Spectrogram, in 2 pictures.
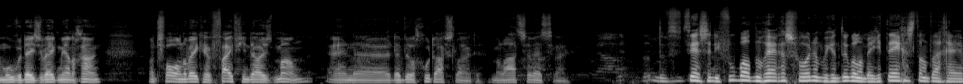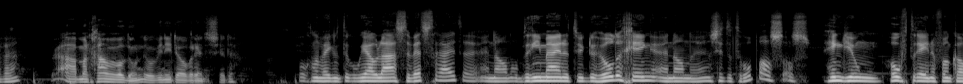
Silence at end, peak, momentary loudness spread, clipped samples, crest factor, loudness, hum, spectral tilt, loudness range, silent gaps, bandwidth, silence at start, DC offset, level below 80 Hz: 0 s; -2 dBFS; 15 LU; under 0.1%; 22 dB; -23 LUFS; none; -6 dB/octave; 9 LU; none; 13 kHz; 0 s; under 0.1%; -60 dBFS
